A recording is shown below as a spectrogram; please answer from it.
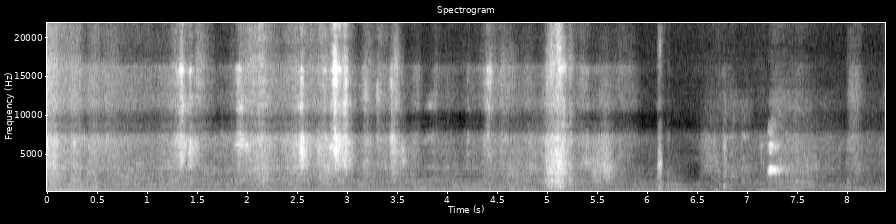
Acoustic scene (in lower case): restroom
